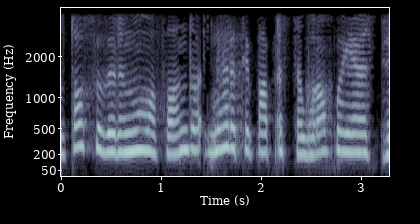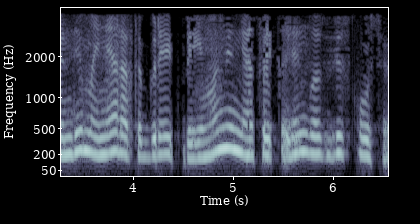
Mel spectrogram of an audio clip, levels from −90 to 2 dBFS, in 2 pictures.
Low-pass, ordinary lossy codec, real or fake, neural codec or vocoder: 3.6 kHz; AAC, 16 kbps; fake; codec, 24 kHz, 1 kbps, SNAC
